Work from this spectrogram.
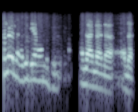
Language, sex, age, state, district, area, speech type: Malayalam, male, 30-45, Kerala, Thiruvananthapuram, urban, conversation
